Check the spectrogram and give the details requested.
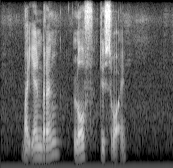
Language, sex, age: Afrikaans, male, 19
